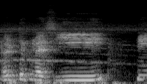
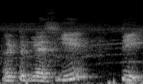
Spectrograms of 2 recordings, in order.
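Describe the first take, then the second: First: Long held ఈ and టీ; long vowel. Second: Short ఈ and brief టీ; short vowel. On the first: Teacher showing sound plus vowel, long held టీ. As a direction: stretch టీ into "tee". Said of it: "ఈ విధంగా". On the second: Teacher showing sound plus vowel, short టీ. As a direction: keep టీ to a quick "ti". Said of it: "ఇక్కడ దీర్ఘం లేదు". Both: Shown as a demonstration.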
